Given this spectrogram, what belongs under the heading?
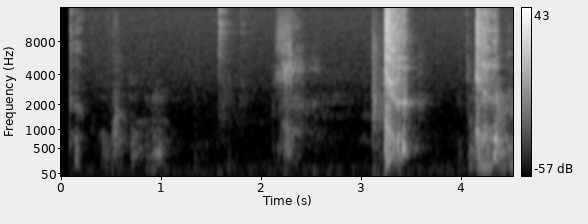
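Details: Cough.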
